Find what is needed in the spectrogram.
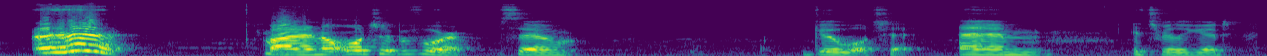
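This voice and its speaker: Background music accompanies the clip. The woman's voice falls in a medium range. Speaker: YouTuber. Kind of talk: casual Q&A vlog. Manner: halting, many fillers; fast chatty.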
